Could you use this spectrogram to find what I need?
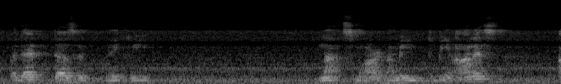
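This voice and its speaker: The man's voice is fairly low in pitch. Both room echo and background noise are noticeable. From Jamaica. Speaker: interviewee. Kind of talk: interview. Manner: halting.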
